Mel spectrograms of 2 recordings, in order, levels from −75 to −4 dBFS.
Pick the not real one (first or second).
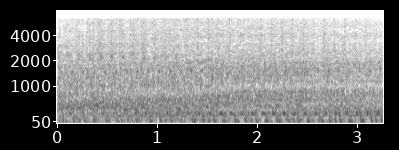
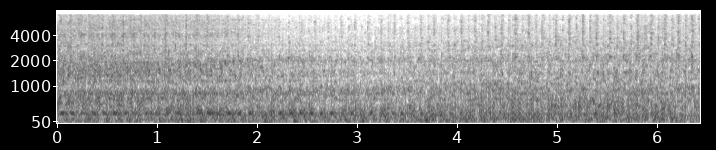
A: second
